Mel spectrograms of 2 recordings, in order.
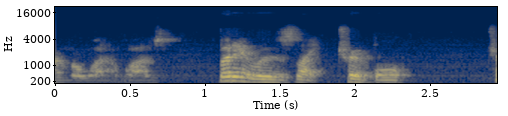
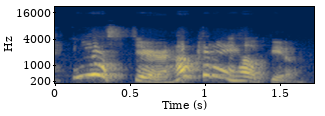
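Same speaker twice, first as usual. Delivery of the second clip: high, loud English nanny voice; put-on high English lady, helpful; Missus Doubtfire; 7 semitones higher, 4 dB louder than usual. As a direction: trill it like a hammed-up English matron. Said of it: "he did a pretty good job of playing".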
